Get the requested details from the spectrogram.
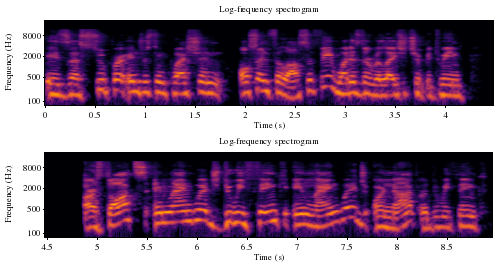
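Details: Adult speaker; normal speech.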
